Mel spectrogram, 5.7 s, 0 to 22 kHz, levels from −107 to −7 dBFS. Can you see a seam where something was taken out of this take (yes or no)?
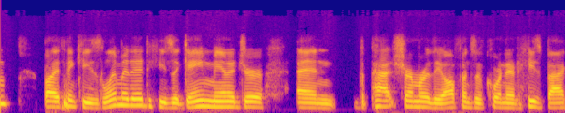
no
